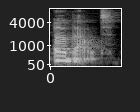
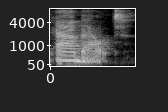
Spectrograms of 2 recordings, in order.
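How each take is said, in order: First: The first vowel is a weak uh sound. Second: The first vowel is a full, clear vowel. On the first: The speaker calls it right. "We say about. That uh sound is called the schwa" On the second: The speaker calls it wrong. "we don't say about"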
